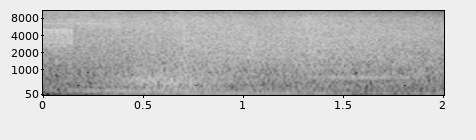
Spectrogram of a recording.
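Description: Steady engine drone of a hurricane-hunter aircraft: a loud, even rushing roar with a low hum underneath.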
